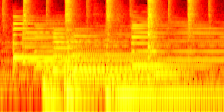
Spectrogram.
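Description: Jazz piano trio playing the instrumental introduction of a ballad: piano chords over upright bass notes, with light cymbal strokes from the drum kit. A sustained chord comes in just after the start.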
